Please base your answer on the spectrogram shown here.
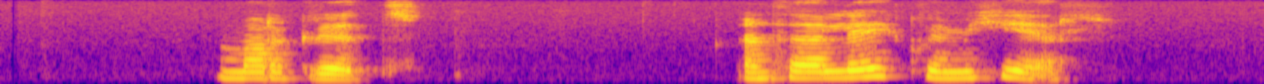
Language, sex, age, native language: Icelandic, female, 13, Icelandic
